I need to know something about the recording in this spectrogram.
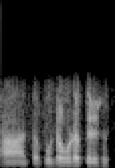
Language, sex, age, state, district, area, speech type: Marathi, male, 45-60, Maharashtra, Amravati, urban, conversation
